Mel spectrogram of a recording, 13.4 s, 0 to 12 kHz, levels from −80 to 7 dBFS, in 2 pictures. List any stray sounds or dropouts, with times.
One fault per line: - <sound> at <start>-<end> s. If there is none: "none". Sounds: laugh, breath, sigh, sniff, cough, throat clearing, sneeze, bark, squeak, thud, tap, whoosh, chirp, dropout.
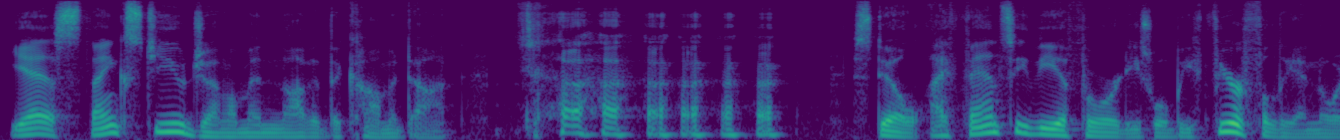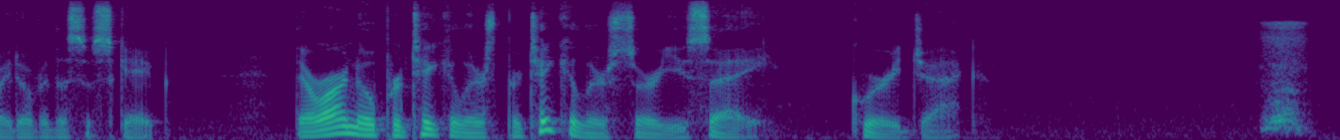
- laugh at 2.5-4.0 s
- sniff at 13.0-13.3 s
